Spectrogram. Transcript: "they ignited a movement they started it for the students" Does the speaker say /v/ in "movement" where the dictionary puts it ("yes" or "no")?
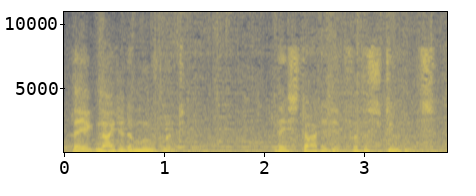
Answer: yes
